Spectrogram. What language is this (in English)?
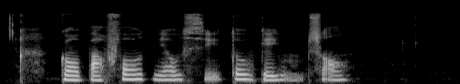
Cantonese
